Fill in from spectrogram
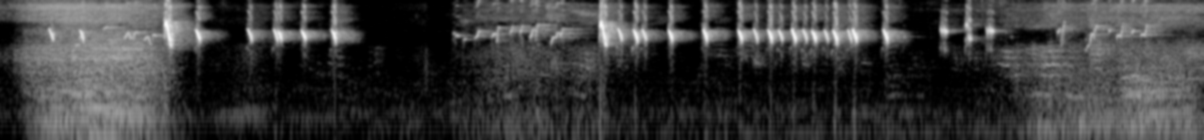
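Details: Lure call for trapping sooty-headed bulbuls: rapid bursts of high, sharp chirps, several per second, broken by a short pause. Rustling noise is heard at the start and end.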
